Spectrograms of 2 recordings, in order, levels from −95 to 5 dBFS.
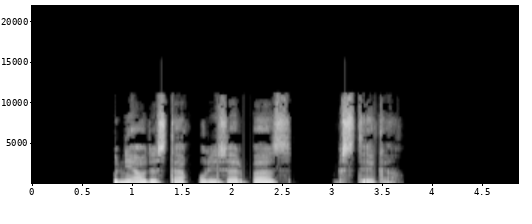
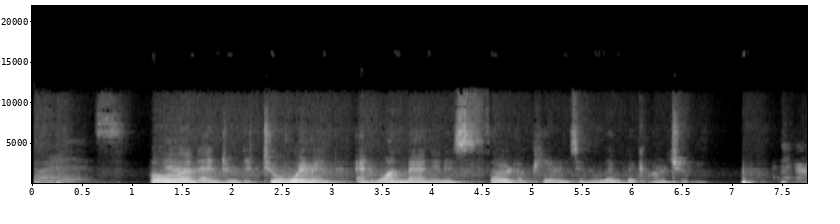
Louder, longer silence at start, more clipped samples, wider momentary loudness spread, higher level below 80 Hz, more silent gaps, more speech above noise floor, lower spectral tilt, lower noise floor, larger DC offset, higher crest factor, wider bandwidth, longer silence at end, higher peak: first, -15 LUFS vs -21 LUFS; first, 0.85 s vs 0.05 s; neither; second, 10 LU vs 15 LU; first, -44 dBFS vs -52 dBFS; first, 2.72-3.01 s vs none; first, over 75 dB vs 30 dB; second, -4 dB/octave vs -7.5 dB/octave; first, under -90 dBFS vs -50 dBFS; neither; about the same, 18 dB vs 18 dB; about the same, 11.5 kHz vs 11 kHz; first, 1.2 s vs 0 s; first, 0 dBFS vs -4 dBFS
